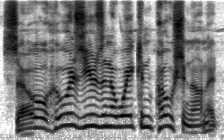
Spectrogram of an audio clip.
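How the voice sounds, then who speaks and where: A man with a high, lively and creaky voice plays in a tabletop game replay. He reads narration and character lines in a reverberant space. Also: a little fast. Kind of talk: scripted narration and character dialogue.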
